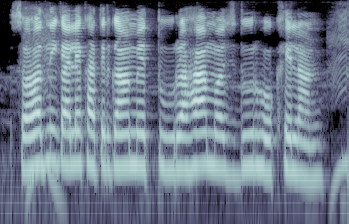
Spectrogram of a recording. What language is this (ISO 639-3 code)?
bho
